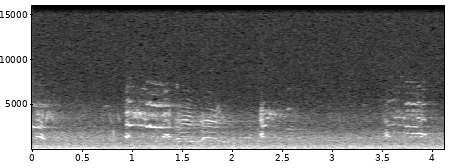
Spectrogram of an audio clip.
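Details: A herring gull fledgling in Helsinki, Finland, in July 2016 answers its parents calling nearby. It gives loud, thin, whining harmonic calls in three short bursts about a second apart, over steady low wind or surf rumble.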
